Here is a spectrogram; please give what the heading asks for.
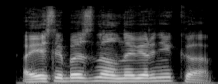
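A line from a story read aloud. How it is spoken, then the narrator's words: Insinuating. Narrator (Russian): вкрадчиво продолжал я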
